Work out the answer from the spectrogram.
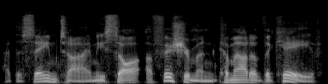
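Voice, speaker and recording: A man's voice: on the low side, sing-song, normal speed, dry recording. Man narrating a children's storybook, dry recording.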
